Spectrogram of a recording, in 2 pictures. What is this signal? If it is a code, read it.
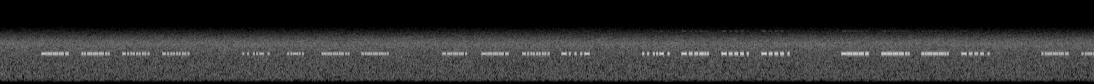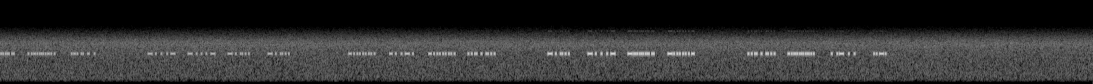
Hellschreiber (Feld-Hell, 122.5 baud), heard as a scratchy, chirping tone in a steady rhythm, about 1600 Hz, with radio static and fading. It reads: BSCC JI52 6BCH JRPF B52F 33Z7 HNKK C4CX KHBD X2T1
